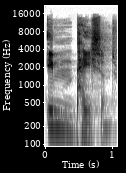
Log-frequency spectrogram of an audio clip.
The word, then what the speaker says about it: impatient: Because you've got impatient, right? And it's with a M, but your right pronunciation is the same. Impatient. It's actually the same pronunciation, impatient.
